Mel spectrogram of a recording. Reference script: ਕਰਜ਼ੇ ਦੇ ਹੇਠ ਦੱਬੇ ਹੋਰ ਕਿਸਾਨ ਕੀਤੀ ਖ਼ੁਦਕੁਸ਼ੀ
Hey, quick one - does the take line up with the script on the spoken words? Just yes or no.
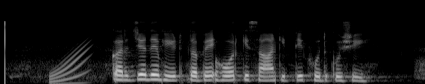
yes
